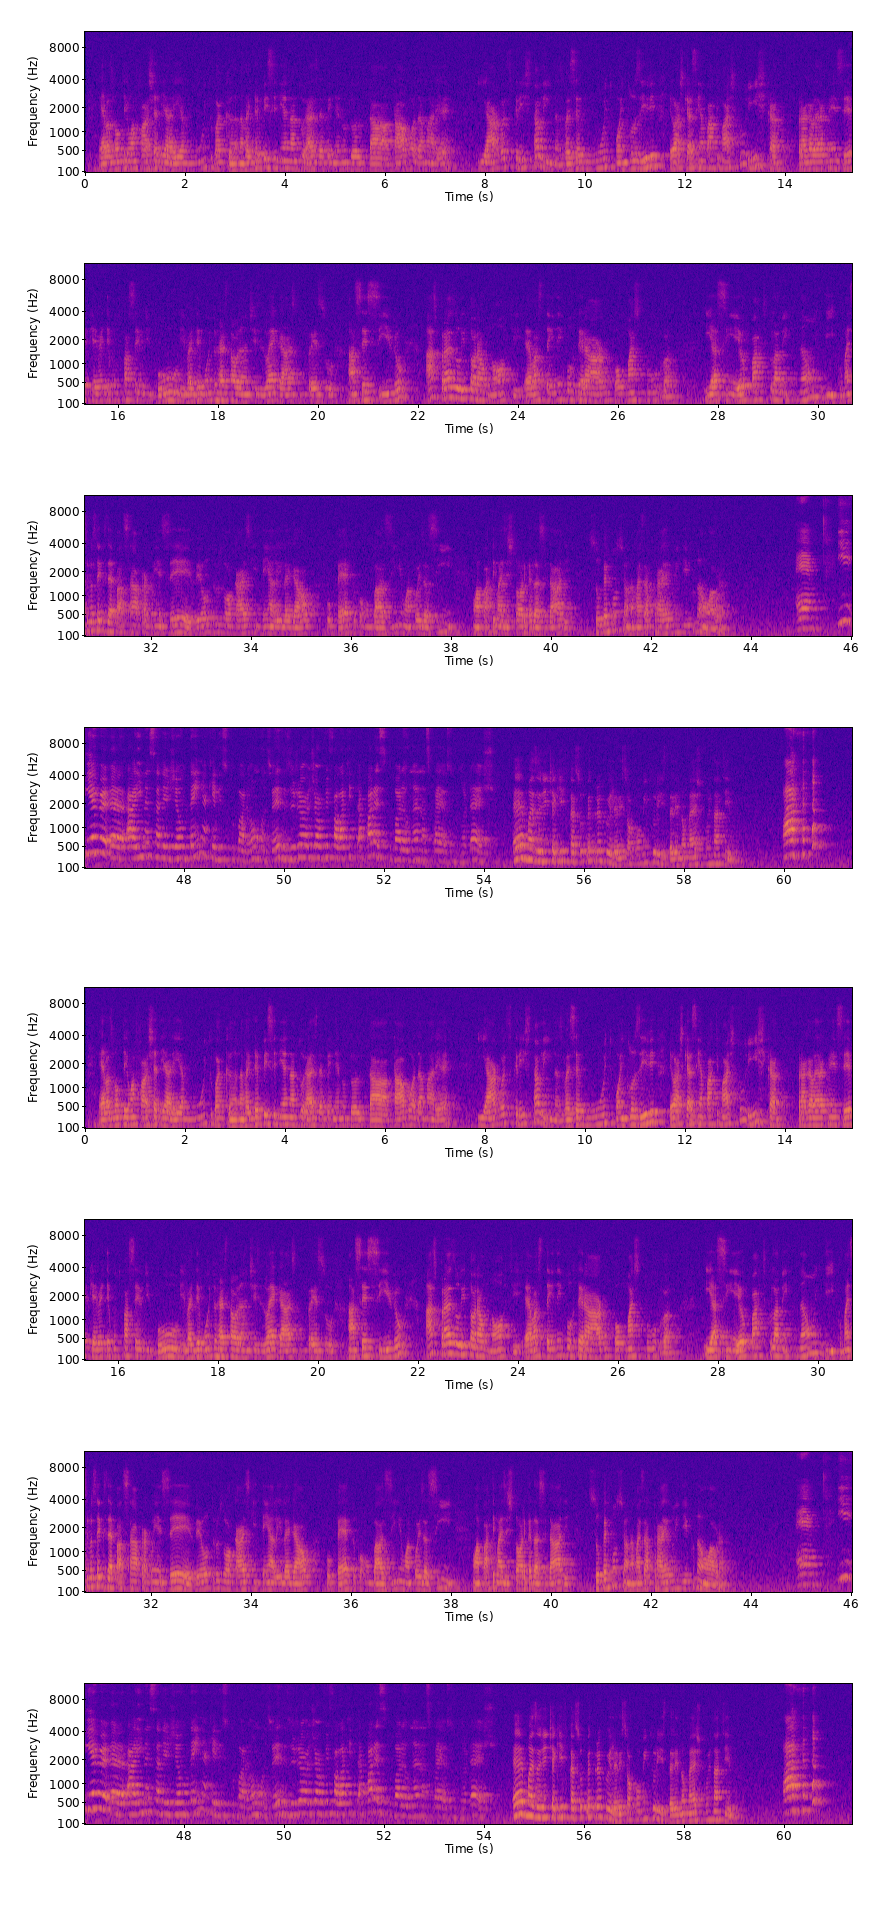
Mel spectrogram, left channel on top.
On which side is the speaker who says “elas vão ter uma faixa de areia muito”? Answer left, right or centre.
Right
